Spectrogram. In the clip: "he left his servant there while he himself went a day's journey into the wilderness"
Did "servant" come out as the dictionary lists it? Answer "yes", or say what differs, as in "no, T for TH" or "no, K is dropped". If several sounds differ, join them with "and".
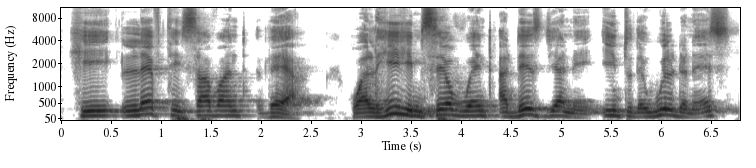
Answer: yes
